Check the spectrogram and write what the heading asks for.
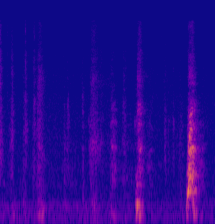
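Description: A dog barking a few short times, the loudest bark near the end, with faint light clicks in between.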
